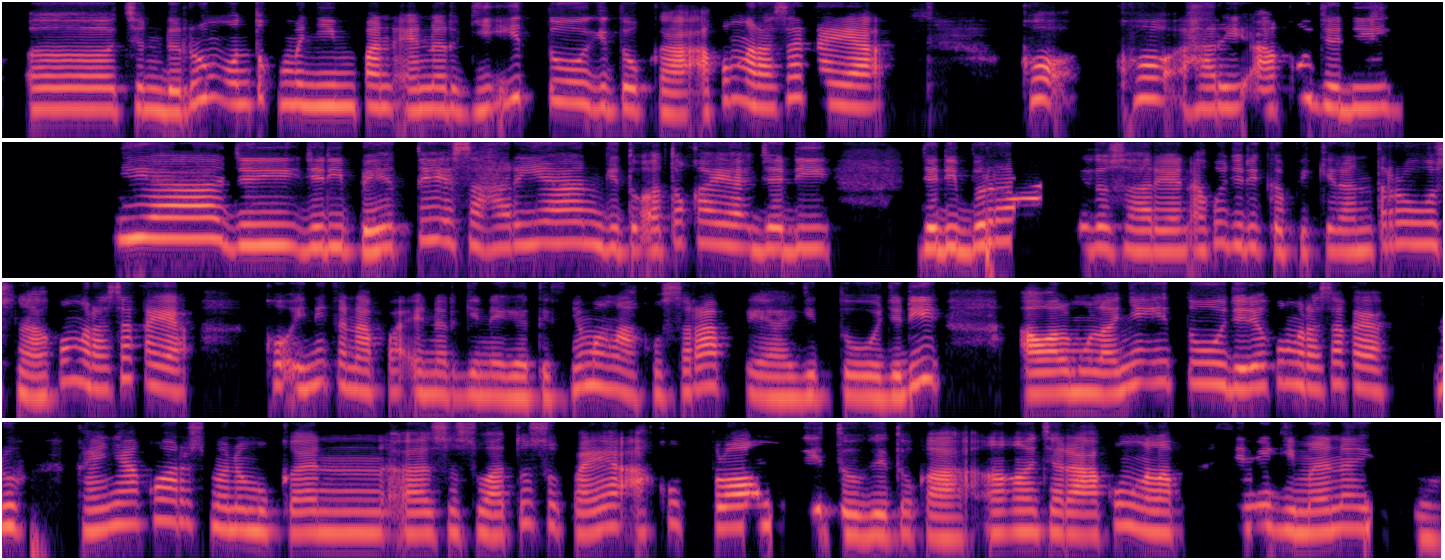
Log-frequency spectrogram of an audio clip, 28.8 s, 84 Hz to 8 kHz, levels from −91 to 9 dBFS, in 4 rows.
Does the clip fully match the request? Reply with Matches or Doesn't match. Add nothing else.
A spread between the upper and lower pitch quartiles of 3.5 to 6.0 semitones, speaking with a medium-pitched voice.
Doesn't match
